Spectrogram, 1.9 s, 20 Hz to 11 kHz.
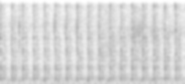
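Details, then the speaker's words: Wilesco D20 toy steam engine running at very low pressure, not even half a bar: soft, even chuffing at about eight beats a second, steady and quiet with no knocks or rattles; normal running. "We're around very low pressure. It's not even up to half a bar. You can hear it's another Wilesco that runs so smoothly,"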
